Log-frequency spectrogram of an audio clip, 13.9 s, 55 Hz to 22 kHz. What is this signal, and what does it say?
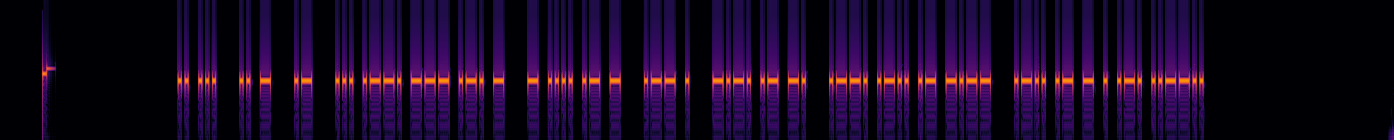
Morse code, heard as a keyed tone, about 34 wpm, 700 Hz. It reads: IS IT A SPORT THAT WE CAN PLAY LATER?
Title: Sentences from Top 1000 Words - Review Part 4 - 35wpm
